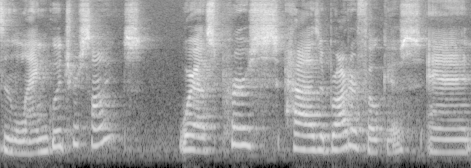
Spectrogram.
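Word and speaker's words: Peirce: sanders purse so apparently that's how you actually pronounce his name is purse not Pierce and both of these guys were operating back in the eighteen hundreds and early 1900s so sews and purse explore pretty similar ideas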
